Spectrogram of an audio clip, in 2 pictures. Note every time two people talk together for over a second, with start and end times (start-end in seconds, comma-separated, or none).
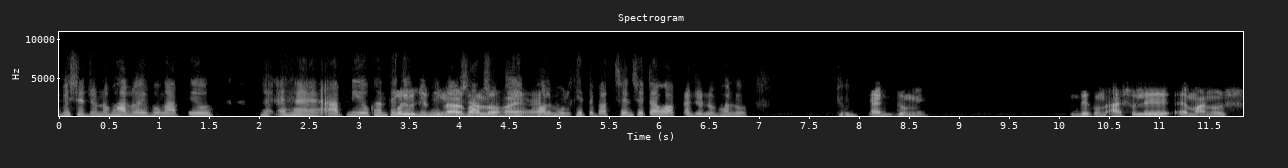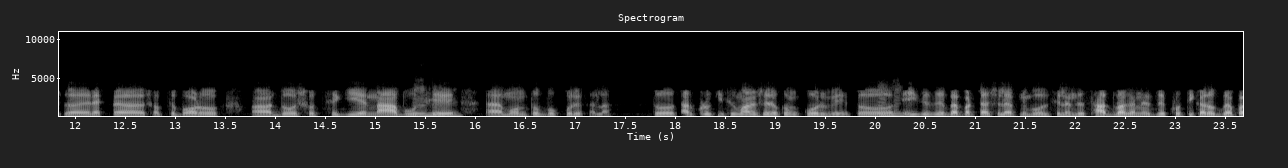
3.4-4.9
